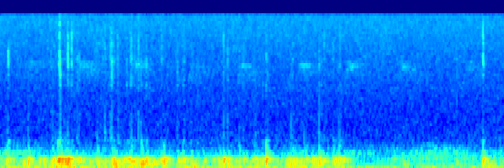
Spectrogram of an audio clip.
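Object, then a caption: Metal mesh microphone grille. Long fake nails on one hand scratch the top of the hollow metal mesh grille of a Blue Yeti microphone. The scratching comes through as a deep, muffled, rumbling rustle, with nearly all its energy in the low end and almost nothing bright. It swells and fades in uneven waves.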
